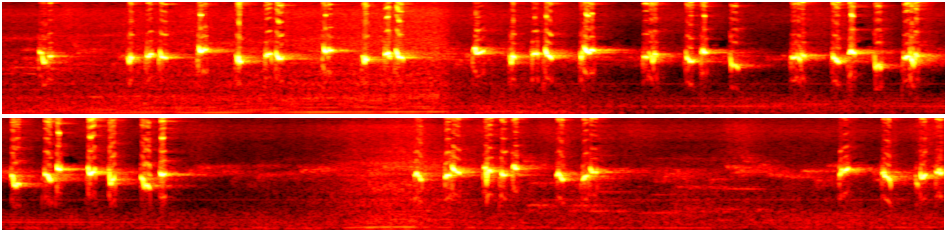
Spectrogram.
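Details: Morning ropel singing by a yellow-vented bulbul, insistent and fast: long runs of chirpy, wavering whistled notes in two bouts separated by a short silence, with passing vehicle rumble underneath.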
